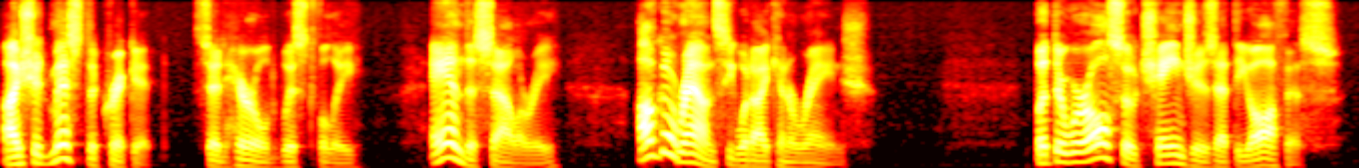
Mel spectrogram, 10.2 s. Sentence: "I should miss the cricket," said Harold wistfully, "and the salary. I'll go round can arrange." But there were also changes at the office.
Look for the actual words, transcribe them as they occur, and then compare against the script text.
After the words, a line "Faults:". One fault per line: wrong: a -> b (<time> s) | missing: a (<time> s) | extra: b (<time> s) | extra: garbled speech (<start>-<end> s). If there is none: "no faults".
"I should miss the cricket," said Harold wistfully, "and the salary. I'll go round see what I can arrange." But there were also changes at the office.
Faults:
extra: see what I (5.4 s)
